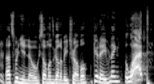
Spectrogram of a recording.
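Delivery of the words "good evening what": [name] impression. Mimicking Ozzy's greeting and confusion.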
